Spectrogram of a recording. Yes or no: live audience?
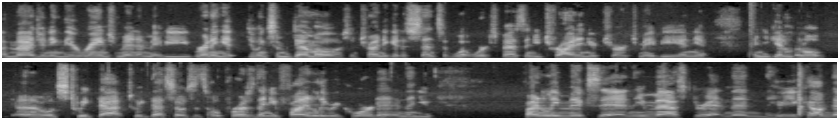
no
